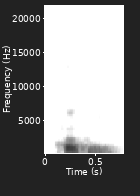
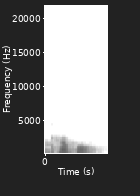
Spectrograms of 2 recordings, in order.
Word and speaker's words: Koeppel: Her name is Chelsea Koppel, or Koppel, I believe, or Keppel. Depends on, it's Koeppel. So it depends on if you pronounce the O or not.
